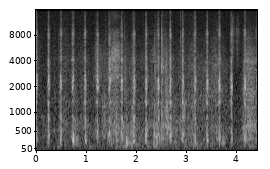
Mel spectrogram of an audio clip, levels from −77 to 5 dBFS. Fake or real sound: fake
